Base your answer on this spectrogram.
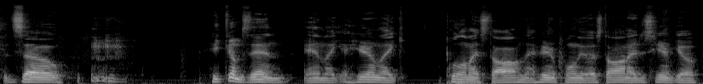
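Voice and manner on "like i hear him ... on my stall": ordinary talk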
